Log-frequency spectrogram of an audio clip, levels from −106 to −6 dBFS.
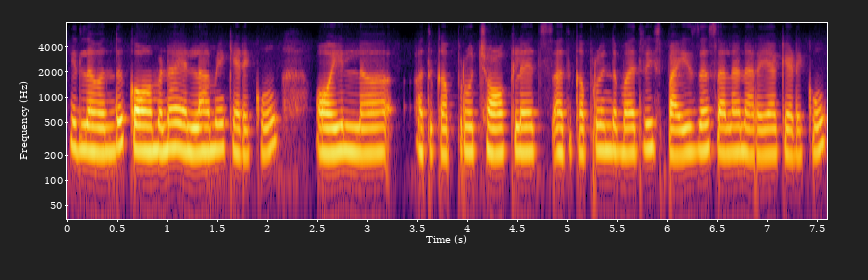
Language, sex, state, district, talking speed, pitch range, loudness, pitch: Tamil, female, Tamil Nadu, Nilgiris, 120 wpm, 215-230 Hz, -19 LUFS, 220 Hz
